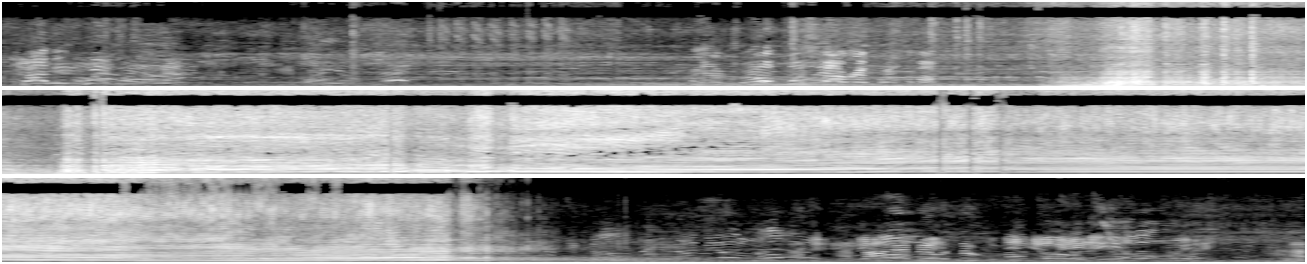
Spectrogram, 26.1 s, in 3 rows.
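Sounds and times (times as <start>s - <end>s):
car engine revving hard: 6.9s - 21.0s.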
